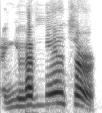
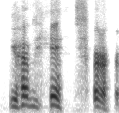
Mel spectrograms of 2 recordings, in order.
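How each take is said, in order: First: "answer" lifted high and loud, falling at the end; stress on answer. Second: "have" punched, then a laugh before "answer"; stress on have. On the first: Host telling guest, stress on answer. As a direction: land hard on "answer". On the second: Host repeating to guest, laughing stress on have. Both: Real, not acted.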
